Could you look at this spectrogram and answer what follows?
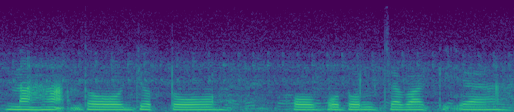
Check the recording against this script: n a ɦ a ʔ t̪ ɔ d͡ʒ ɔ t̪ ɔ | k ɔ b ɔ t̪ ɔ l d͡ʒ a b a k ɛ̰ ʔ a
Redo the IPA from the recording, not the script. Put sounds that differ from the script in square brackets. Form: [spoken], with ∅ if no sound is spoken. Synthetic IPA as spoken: n a ɦ a ʔ [d̪] ɔ d͡ʒ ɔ t̪ ɔ | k ɔ b ɔ [d̪] ɔ l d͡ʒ a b a k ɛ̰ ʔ a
